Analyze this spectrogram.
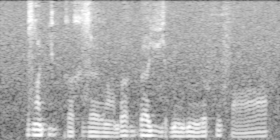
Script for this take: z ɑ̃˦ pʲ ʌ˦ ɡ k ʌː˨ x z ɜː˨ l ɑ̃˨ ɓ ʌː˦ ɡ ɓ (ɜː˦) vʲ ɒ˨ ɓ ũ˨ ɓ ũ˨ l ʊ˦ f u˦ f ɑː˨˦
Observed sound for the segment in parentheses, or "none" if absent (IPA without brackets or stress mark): ɜ˦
